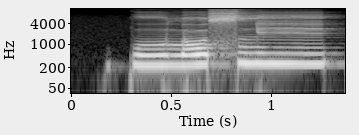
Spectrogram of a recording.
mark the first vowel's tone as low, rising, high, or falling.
low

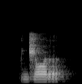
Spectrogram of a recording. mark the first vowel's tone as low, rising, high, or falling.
high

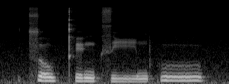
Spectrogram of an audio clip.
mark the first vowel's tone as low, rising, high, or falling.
low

